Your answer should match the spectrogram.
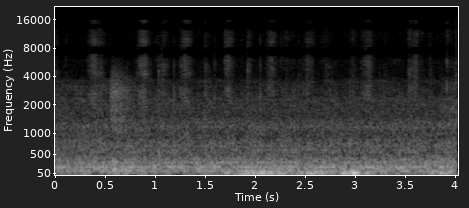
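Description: Graphite colored pencil scratching on paper in a series of short, quick outline strokes.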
